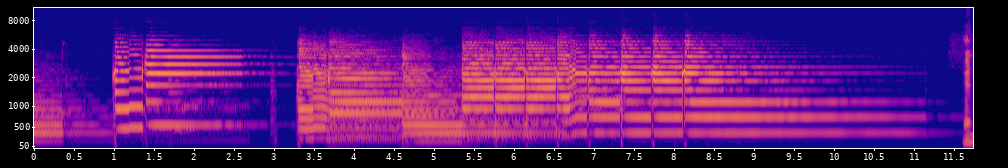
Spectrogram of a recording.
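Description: Dry electric guitar without effects plays the lead riff, sliding and sustained single notes with a few bends, up close and alone with short pauses between phrases.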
